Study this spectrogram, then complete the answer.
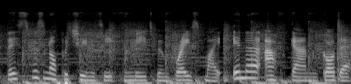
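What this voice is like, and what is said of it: English accent. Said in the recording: “With her English accent.”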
